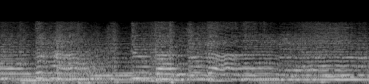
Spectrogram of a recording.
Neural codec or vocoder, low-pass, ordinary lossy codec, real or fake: codec, 16 kHz, 0.5 kbps, X-Codec, HuBERT features, trained on balanced general audio; none; none; fake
